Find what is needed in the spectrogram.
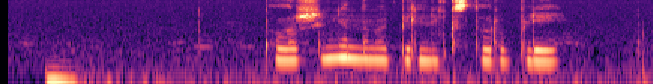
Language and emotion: Russian, sad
